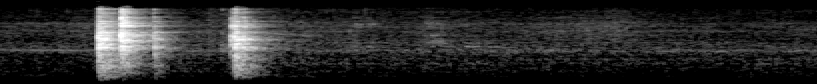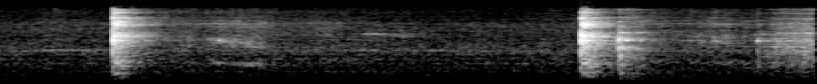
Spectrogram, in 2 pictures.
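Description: A knife chops extra firm tofu into one-inch chunks on a board, giving four sharp, close knocks: two quick strikes, a long pause, then two more spaced cuts in a quiet room.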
